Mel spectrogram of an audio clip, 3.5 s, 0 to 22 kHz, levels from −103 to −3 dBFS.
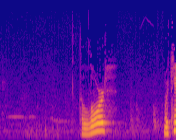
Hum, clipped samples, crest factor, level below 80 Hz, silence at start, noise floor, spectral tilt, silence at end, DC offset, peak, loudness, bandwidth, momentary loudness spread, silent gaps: none; under 0.1%; 22 dB; -76 dBFS; 1.65 s; -63 dBFS; -9 dB/octave; 0 s; under 0.1%; -10 dBFS; -29 LUFS; 12.5 kHz; 22 LU; none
